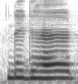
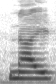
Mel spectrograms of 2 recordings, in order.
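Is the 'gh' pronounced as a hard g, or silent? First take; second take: hard g; silent. First: The word has a short i and a hard g. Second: The word has a long 'ai' and no g. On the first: The speaker calls it wrong. "इस तरीके से नहीं करेंगे" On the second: The speaker calls it right. "इस तरीके से करेंगे"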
